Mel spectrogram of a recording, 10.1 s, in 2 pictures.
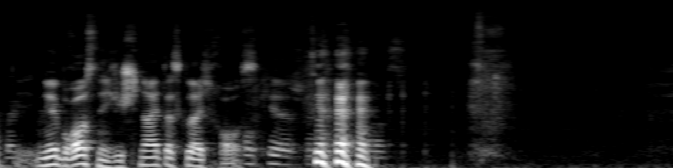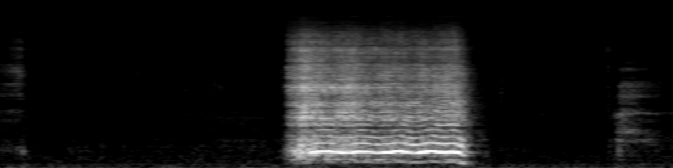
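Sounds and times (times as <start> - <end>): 
speech: 0.4 - 3.8
nose blowing: 7.2 - 8.8.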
